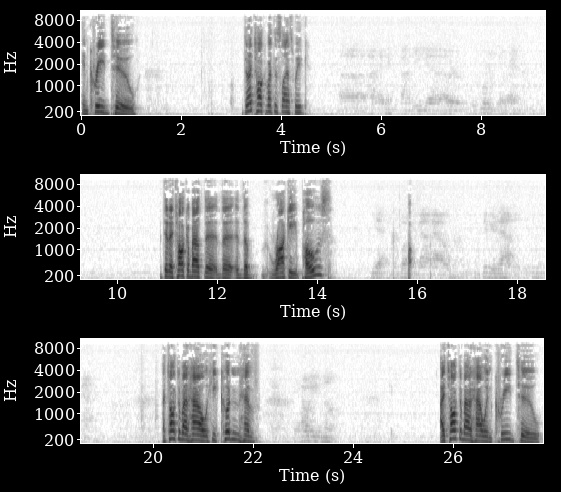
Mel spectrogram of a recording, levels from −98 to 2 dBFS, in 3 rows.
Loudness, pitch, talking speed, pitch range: -23 LUFS, 125 Hz, 70 wpm, 100-165 Hz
